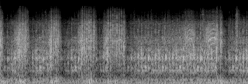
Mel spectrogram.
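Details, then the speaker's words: 2006 Mercedes Sprinter T1N diesel running hot at idle, injector line cracked open during injector replacement: rhythmic hissing spurts about three a second as fuel leaks with each pulse, a test to blow out the injectors before removal. "And what you do is while it's running hot, you crack this open, you should hear it start leaking."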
